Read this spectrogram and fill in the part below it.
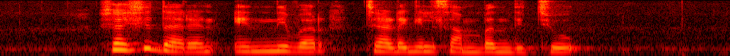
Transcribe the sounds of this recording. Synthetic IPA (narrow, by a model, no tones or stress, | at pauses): ɕɐɕid̪ɐɾɐɳe̞nːiʋɐrt͡ɕɐɽɐŋːilsɐmbɐnd̪ʱit͡ɕːu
